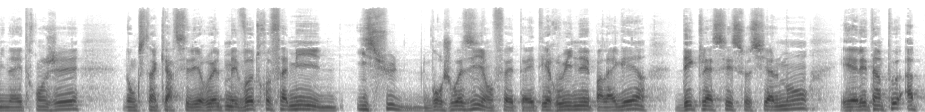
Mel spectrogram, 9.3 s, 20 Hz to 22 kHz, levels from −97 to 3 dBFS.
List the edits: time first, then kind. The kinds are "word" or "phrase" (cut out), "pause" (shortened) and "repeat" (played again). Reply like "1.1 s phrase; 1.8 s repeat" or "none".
2.2 s word; 4.2 s word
